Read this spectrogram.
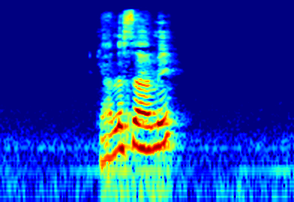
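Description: A young woman speaks briefly close to the microphone with animation.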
